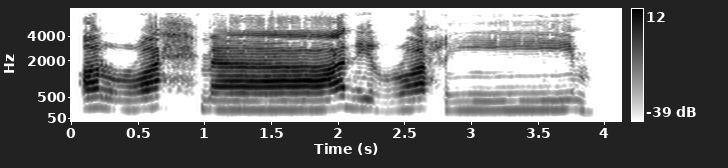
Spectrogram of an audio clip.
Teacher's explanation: मीम को खड़ी जबर की वजह से खींचेंगे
